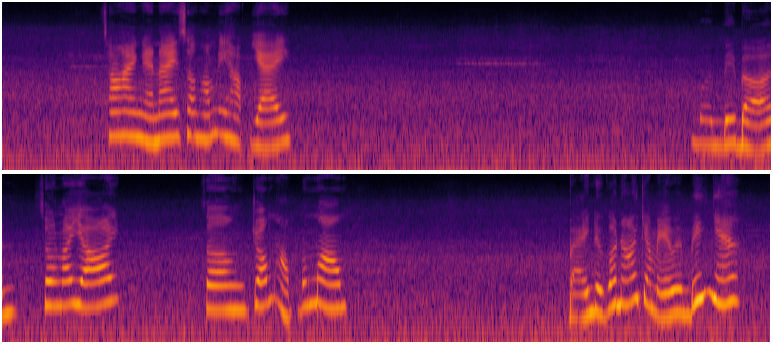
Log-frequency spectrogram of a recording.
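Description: A young boy speaks close by in reply.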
